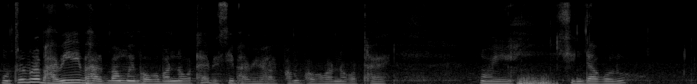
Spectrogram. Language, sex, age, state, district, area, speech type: Assamese, female, 60+, Assam, Goalpara, rural, spontaneous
